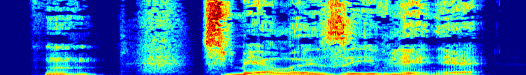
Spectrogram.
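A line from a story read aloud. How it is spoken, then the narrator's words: Sincere laughter. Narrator (Russian): Коридон искренне рассмеялся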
